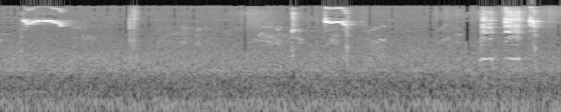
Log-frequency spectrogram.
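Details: Outdoor lorikeets greeting a familiar human with piercing, thin screeches: one early, one mid-way, then a rapid cluster of three shrill bursts near the end, with quiet pauses between.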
